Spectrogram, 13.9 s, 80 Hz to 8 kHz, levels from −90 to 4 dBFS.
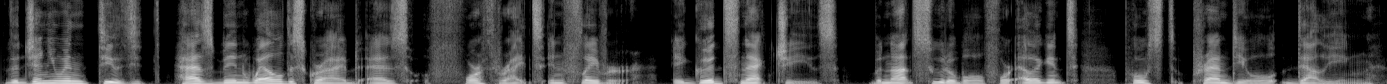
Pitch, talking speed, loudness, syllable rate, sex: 115 Hz, 100 wpm, -20 LUFS, 3.1 syllables/s, male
